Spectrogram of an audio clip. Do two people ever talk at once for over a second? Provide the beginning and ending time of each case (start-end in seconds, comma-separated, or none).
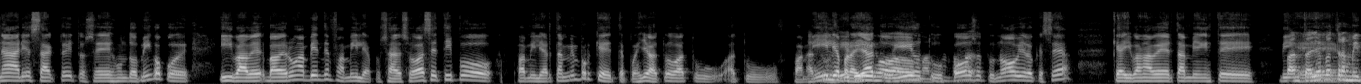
8.0-9.8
